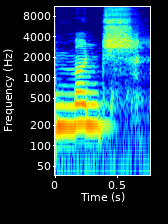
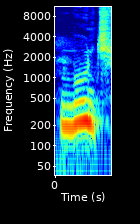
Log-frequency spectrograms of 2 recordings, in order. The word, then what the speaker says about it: Munch: scream the scream by edward munch munch which i feel like rex parker wrote to us once and was like you pronounced it wrong it's like we know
